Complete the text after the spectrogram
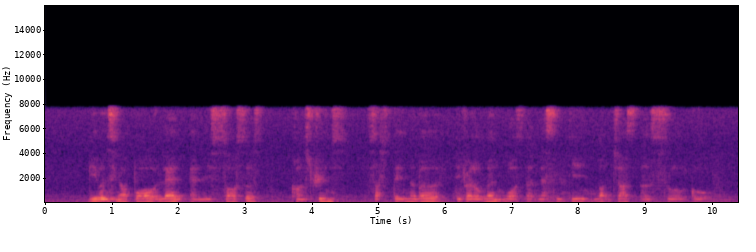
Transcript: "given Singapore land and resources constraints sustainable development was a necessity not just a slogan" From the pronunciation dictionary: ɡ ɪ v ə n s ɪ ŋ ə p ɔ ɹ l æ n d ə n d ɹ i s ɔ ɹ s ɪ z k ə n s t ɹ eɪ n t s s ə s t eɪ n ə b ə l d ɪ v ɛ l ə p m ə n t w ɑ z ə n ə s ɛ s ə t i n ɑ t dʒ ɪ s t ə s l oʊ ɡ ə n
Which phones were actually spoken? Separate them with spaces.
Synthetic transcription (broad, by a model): ɡ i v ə n s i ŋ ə p ɔ l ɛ n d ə n ɹ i s ɔ s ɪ s k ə n s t ɹ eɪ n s s ə s t eɪ n ə b ə l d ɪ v ɛ l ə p m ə n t w ɑ s ə n ə s ɛ s ə t i n ɑ t dʒ ɪ s t ə s oʊ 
